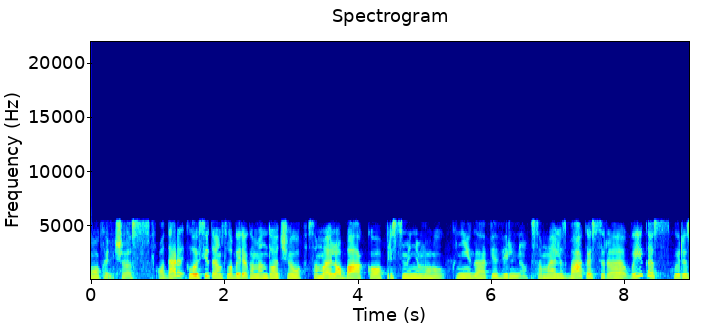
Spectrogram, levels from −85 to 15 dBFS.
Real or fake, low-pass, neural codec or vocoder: fake; 5.4 kHz; codec, 24 kHz, 6 kbps, HILCodec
